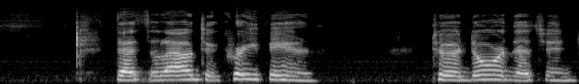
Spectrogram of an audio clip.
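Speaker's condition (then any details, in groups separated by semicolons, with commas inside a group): Throat cancer radiation damage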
